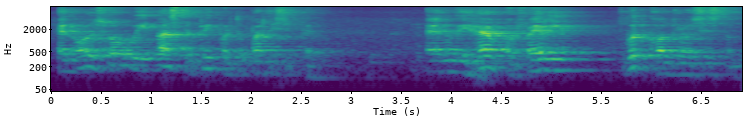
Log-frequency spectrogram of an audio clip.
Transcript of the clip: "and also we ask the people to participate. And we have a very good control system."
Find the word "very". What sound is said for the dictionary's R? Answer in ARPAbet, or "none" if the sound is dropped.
L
